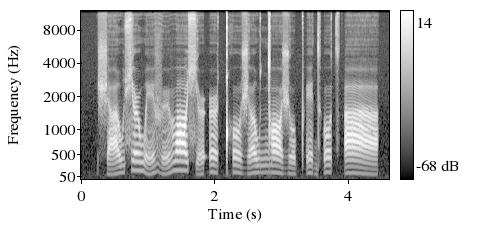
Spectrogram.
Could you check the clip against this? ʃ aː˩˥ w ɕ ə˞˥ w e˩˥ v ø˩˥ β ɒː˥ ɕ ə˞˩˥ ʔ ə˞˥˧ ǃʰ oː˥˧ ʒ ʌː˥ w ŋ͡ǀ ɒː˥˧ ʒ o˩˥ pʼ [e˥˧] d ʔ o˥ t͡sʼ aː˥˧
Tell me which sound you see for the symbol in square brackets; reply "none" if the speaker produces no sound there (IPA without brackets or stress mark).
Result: e˥˧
